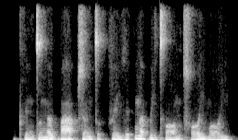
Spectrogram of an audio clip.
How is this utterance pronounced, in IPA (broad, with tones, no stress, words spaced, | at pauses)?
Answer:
pʰɪ˨ŋt̪ʊ˨˧ŋ ɐ˨wpaː˨˥p̚ sɵ˨˩nt̪ʊ˨k̚ fe˨˩jlɪ˨˥k̚n̪ɐ˨p̚ e˨jt̪ʰɔː˧nt͡sʰɔː˨j mɔː˨˩j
